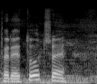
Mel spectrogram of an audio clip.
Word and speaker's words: Peretocze: Bo Peretocze, to właściwa nazwa, trzeba je wymawiać z dyftongiem Peretocze, to miejsce piratoka, matok, to po polsku klepisko.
